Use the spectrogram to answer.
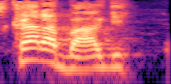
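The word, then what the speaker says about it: Qarabağ: cara, é, é, é, que o G é diferente. O G tem um, um chapéu ao contrário. Mas o Karabag, não, o G não se pronuncia. Digamos Karabag.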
